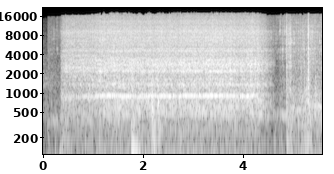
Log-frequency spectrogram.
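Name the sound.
coffee machine running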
